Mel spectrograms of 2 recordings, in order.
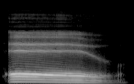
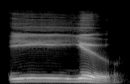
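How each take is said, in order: First: The sound glides smoothly without an extra vowel. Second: An extra vowel splits the sound in two. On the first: The speaker calls it right. "Ew is American" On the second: The speaker calls it wrong. "it's distorting your sound just a little bit"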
